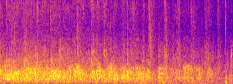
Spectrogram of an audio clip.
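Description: Sustained applause fills a hall as an audience greets Dr. Aliyu A. Tanko, IIIT Central Nigeria Office coordinator, at a banking and finance workshop; dense, loud clapping that thins slightly toward the end.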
